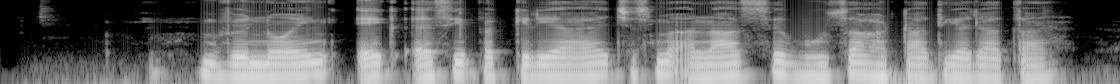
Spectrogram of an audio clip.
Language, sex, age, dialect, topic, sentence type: Hindi, male, 25-30, Marwari Dhudhari, agriculture, statement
